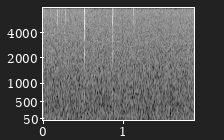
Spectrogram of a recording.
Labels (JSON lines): {"label": "ambient", "recorder": "HydroMoth"}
